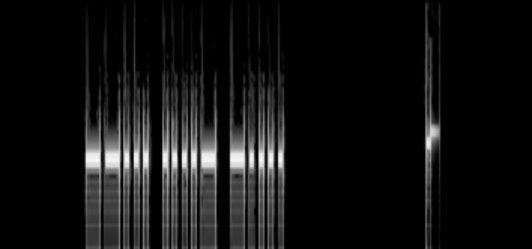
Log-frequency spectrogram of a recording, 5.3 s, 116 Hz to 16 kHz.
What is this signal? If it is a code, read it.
Morse code, heard as a keyed tone, about 25 wpm, 700 Hz. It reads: 746
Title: Common Cut Numbers - 3-Digit 25wpm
